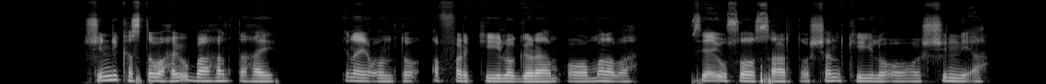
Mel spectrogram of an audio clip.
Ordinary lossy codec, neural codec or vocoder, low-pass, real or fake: none; none; none; real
